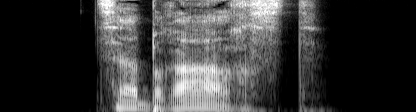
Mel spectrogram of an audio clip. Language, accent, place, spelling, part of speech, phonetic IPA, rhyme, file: German, Germany, Berlin, zerbrachst, verb, [t͡sɛɐ̯ˈbʁaːxst], -aːxst, De-zerbrachst.ogg
- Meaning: second-person singular preterite of zerbrechen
